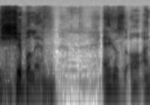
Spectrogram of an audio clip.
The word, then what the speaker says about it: Shibboleth: If the man said, no, I'm not, they would tell him to say Shibboleth. If he was Ephraim, he would say Sibboleth, because the people of Ephraim cannot pronounce the word correctly.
